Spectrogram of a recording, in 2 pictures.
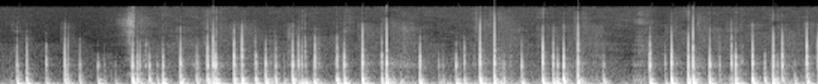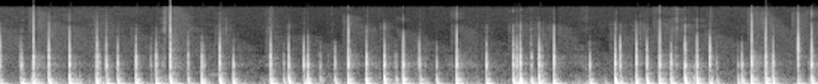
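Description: Fingertips and nails tap rapidly on a large round cream silicone lid with concentric ridges, a side handle loop and a grey knob, resting on a dark mat. The taps come as a dense, steady stream of short, dull thuds with a deep low body and very quick decay, with lighter clicks mixed in.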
